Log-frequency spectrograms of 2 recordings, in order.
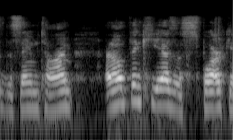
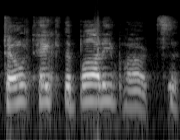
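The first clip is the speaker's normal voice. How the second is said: slow, higher pleading; cowering Optimus; 4 semitones higher than usual. Retold or imitated. Optimus cowering in corner, slow pleading to friends. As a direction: beg from the corner. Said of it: "he's like".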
